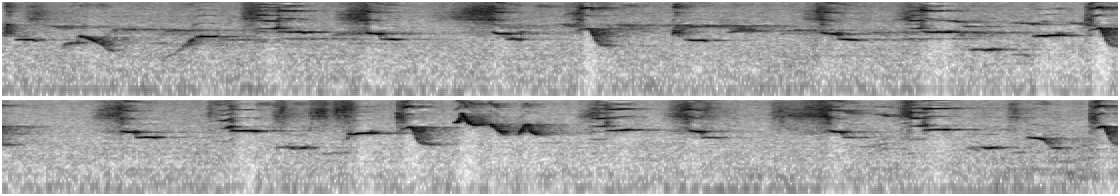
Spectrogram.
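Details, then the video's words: Tutor recording of white-rumped shama singing, meant for training songbirds: rapid, busy run of bright whistles, chirps and falling slurs packed closely together, with brief dips between bursts and a light hiss underneath. "Masteran Suara Samyong"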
